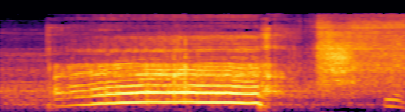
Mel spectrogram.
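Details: Mechanical cough assist (insufflation-exsufflation) through a tracheostomy after saline drops instilled into the trach; a sustained rising whining tone cuts off abruptly, then a brief airy hiss; ventilator reconnected, secretions seen in tubing.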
